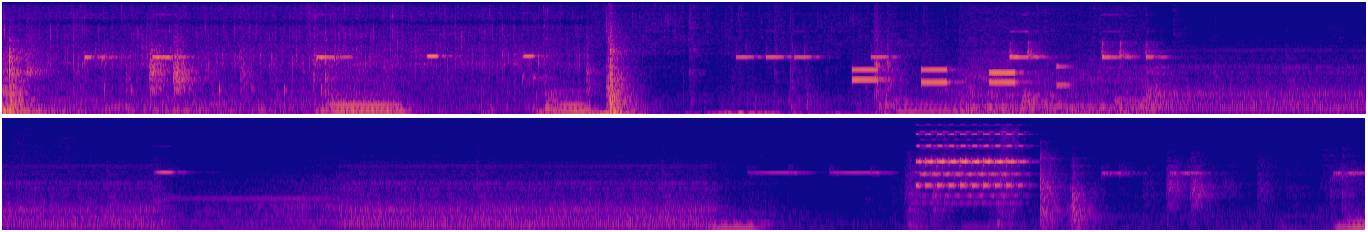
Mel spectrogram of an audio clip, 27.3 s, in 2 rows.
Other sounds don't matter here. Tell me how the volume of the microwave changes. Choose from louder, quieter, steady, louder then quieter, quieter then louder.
quieter.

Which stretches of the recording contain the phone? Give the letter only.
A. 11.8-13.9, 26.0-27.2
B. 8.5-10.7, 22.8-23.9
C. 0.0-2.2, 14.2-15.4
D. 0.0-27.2
B.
